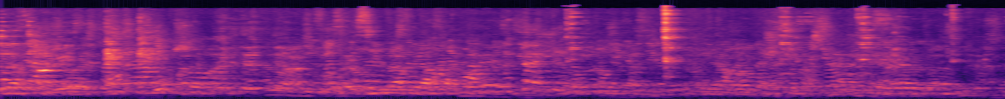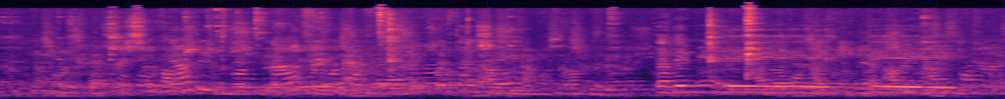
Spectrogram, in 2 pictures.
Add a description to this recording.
In a restaurant, called "comme chez vous", which means you're "like at home".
